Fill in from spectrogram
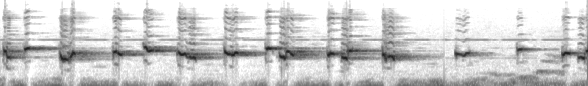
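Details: Night-time 'ropel' song of a yellow-vented bulbul, persistent and meant as tutoring for contest birds: rapid run of clear, falling-then-rising whistles that pauses briefly and resumes, with a constant low hum behind.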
